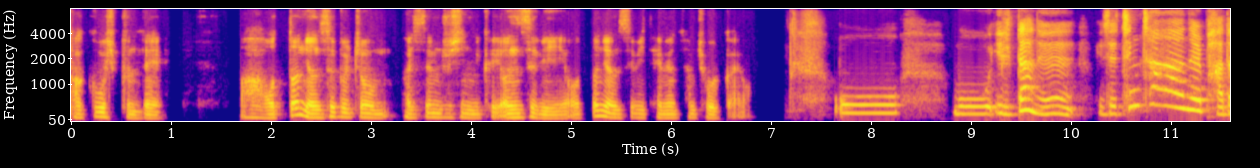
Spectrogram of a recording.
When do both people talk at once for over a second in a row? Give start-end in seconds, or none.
none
